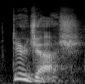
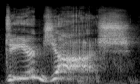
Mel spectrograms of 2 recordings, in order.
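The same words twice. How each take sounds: First: It is said in a normal speaking voice. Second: It is said in a put-on impersonation voice. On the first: "Don't do the voice" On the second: "Sure, I'll do a voice"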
